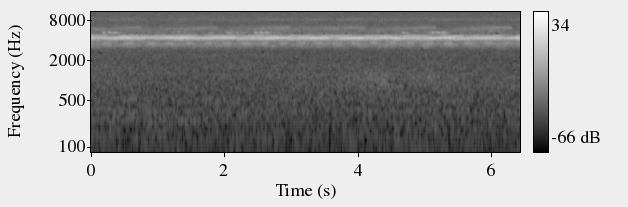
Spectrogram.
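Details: Many autumn insects calling after dark in the woods of Tsukimi no Mori, Gifu Prefecture, Japan: a bright, sustained high-pitched trill, constant and slightly wavering in loudness, the only sound present.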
